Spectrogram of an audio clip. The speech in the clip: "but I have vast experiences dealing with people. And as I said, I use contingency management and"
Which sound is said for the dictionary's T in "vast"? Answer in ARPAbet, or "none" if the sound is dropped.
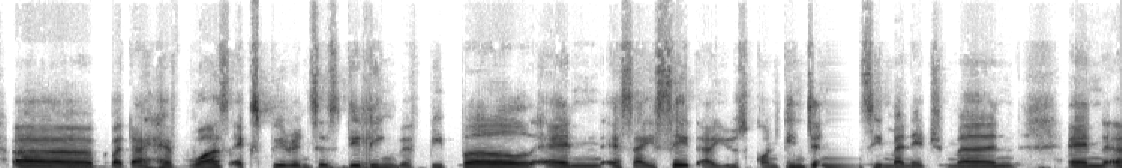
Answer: none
